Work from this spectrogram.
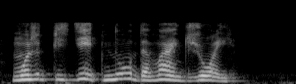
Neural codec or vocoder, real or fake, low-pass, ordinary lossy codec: codec, 24 kHz, 3 kbps, HILCodec; fake; 7.2 kHz; none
